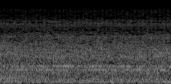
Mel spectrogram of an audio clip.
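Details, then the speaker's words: Used car being inspected before purchase, idling steady and even with a smooth hiss and no ticking or knocking; example of a smooth-sounding engine. "Nah, apakah suara mesinnya halus atau enggak? Ini salah satu contoh mobil yang suaranya halus, nggak ngelitik."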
